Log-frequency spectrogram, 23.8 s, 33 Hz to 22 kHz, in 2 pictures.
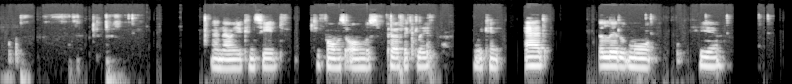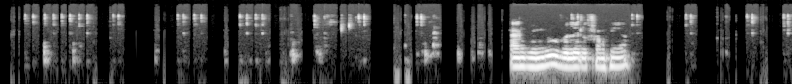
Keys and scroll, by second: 0.7 3, 17.5 r.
